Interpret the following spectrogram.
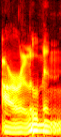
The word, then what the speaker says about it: Aurlumyn: We're not going to be able to pronounce this. It's AURLUMYN. Arlumin.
